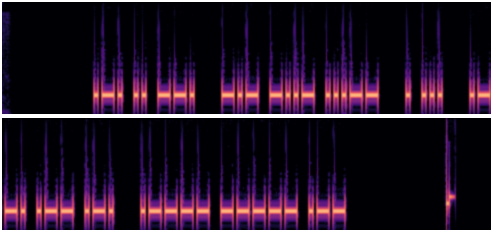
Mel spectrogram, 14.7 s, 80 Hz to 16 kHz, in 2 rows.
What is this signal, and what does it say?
Morse code, heard as a keyed tone, about 20 wpm, 700 Hz. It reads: RIG KX3 ES PWR 10W
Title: Practice QSO - Exchange 2 - Info - 20wpm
